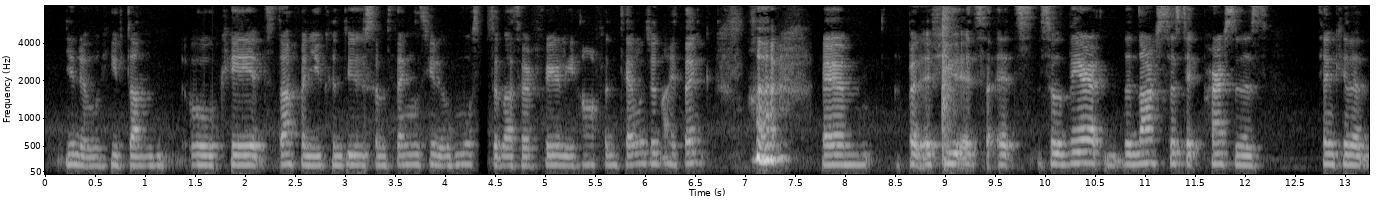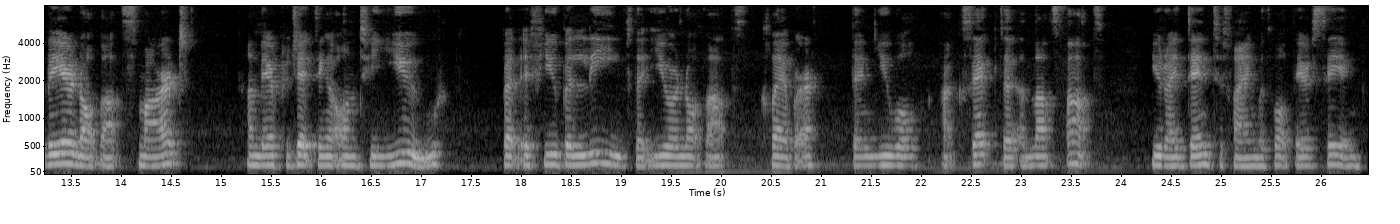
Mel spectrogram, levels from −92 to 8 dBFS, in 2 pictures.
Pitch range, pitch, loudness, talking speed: 160-180 Hz, 170 Hz, -29 LUFS, 165 wpm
